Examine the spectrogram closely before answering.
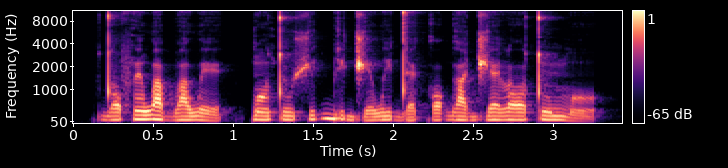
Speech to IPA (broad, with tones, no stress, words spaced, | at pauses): dɔ˧fɛ̃˦wa˦˨ ba˧we˨ | k͡pɔ̃˨tu˨ʃi˨˦ ɡ͡bi˦˨d͡ʒe˨˦wi˦˨ dɛ˨kɔ˨˦ɡa˧ d͡ʒɛ˧lɔ˧tũ˧ mɔ̃˨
